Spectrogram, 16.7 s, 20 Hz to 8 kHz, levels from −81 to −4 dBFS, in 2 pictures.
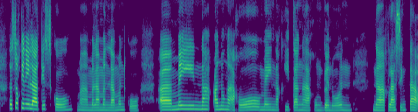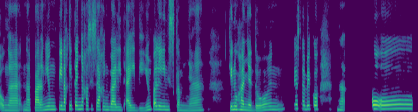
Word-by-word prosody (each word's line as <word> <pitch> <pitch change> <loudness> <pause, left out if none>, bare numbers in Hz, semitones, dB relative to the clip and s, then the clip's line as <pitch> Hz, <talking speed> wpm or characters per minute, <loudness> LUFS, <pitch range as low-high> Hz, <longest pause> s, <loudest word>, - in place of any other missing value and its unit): Tas 290 -1 +1
nung 340 - +4
kinilatis 270 -4 +7
ko, 200 +3 -4
ma 190 -1 -4
malaman-laman 185 +1 -1
ko, 155 +2 -8 0.4
ah, 220 0 +8
may 260 +2 +4
na 255 0 -1
ano 240 +1 -1
nga 225 - +2
ako 185 - -7 0.4
may 200 0 -1
nakita 190 -1 -4
nga 180 -2 -1
akong 180 -1 -14
ganon 175 0 -5 0.4
na 185 -3 +3
klaseng 190 0 +1
tao 195 -3 +2
nga 170 -1 -1
na 185 -2 -6
parang 185 +2 0
'yung 235 +1 -3
pinakita 255 0 +1
niya 250 0 -3
kasi 245 0 -4
sa'king 225 -2 -2
valid 200 -1 0
ID 170 -1 -2
'yun 225 - -8
pala 240 - +1
in-scam 215 -5 -2
niya, 170 +3 -8 0.5
kinuha 225 -1 +2
niya 185 -2 -1
dun. 225 +8 -6 0.2
Kaya 290 - -2
sabi 265 -2 -3
ko 260 - 0 0.4
na 205 -1 -6 0.6
oo. 285 +2 +1
205 Hz, 155 wpm, -24 LUFS, 185-245 Hz, 0.6 s, ah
